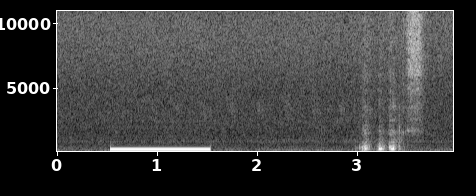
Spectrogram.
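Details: A steady one-second pure tone beep followed by faint soft rustling, played in a simulated ASMR hearing-exam role-play beep test; pure-tone audiometry beep.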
